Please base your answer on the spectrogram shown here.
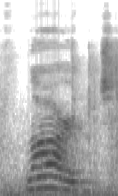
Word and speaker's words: large: in the word large large we don't hear that e do we and large is spell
